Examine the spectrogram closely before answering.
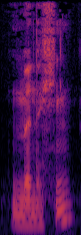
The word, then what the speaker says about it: Mönchen: Ensuite, le N, il est prononcé suffisamment longtemps pour qu'on n'ait pas besoin de dire une vraie voyelle. Donc ce n'est pas chen, c'est hin, donc Mönchen.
